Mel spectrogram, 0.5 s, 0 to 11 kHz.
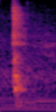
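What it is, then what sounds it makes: Fully fried puff puff (done). A fried puff puff (West African doughnut ball) is tapped, giving a single short, hollow tick with a ringing tone around 680 Hz that fades within about an eighth of a second over a faint steady hum. The sound shows the puff puff is fully fried and ready.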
